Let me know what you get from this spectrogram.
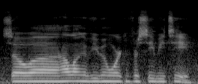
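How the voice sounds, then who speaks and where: A man acting as a wry, uneasy podcast host in an audio drama, with a casual, halting, conversational delivery. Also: medium pitch, monotone, a little mellow, slight background noise, natural voice. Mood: awkward. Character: Ray, wry, uneasy male podcaster investigating his own death.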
